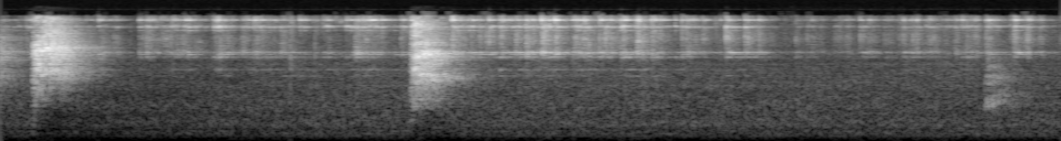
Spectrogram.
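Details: Male blue Quaker parrot, a pet, playing excitedly with his favourite bell toy during his morning routine; three harsh, loud, broadband screeches, each short and about two seconds apart, with faint steady ringing tones behind.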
